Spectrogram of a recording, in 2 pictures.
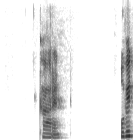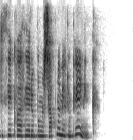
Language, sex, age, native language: Icelandic, female, 30-39, Icelandic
